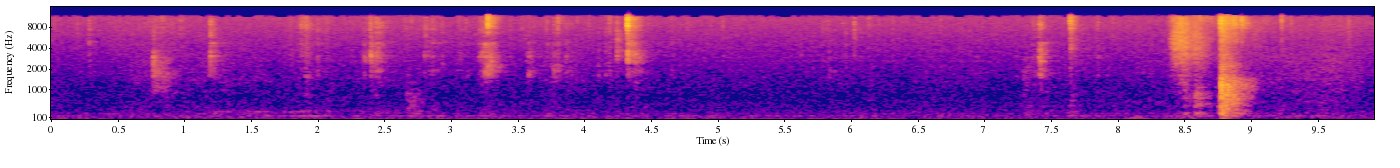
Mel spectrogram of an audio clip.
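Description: Fingernails tap and click on a small metal grater.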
